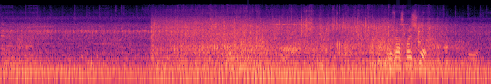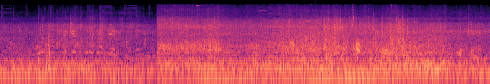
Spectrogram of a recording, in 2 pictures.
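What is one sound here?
An off-road vehicle's engine rumbles and strains as it climbs.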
